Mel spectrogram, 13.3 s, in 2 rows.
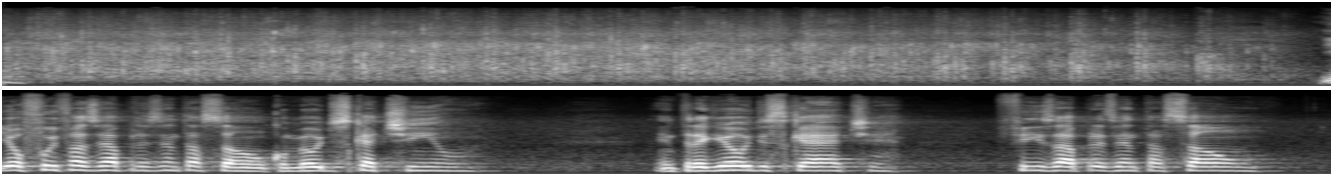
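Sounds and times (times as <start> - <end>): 
audience applause: 0.0 - 6.5
speech: 6.6 - 9.1, 9.9 - 13.0.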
